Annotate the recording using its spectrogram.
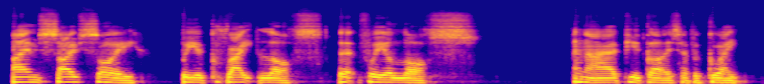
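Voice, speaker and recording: On a very clean recording with a silent background, the voice moves at a very slow pace, with very even loudness and fairly even intonation. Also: man, fairly low pitch for a man. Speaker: gaming streamer. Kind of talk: live stream reaction. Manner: halting.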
